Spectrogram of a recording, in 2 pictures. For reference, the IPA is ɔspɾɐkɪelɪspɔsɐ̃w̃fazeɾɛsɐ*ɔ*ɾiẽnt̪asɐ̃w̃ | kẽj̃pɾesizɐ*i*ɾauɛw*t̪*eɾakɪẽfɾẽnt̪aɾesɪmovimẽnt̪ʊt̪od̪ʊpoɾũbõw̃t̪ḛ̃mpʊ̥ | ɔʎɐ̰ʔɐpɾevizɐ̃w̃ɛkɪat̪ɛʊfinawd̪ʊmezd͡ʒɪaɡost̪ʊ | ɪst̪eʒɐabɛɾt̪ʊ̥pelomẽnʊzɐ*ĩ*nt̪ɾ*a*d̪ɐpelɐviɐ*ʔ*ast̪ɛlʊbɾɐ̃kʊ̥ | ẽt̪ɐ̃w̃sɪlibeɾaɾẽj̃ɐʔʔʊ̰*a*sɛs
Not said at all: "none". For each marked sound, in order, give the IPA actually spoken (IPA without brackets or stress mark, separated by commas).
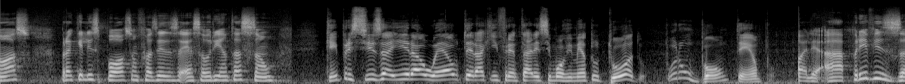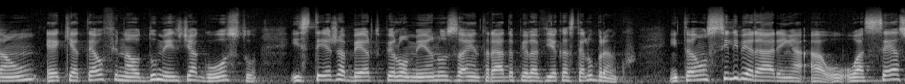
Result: o, i, t̪, ẽ, a, k, a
